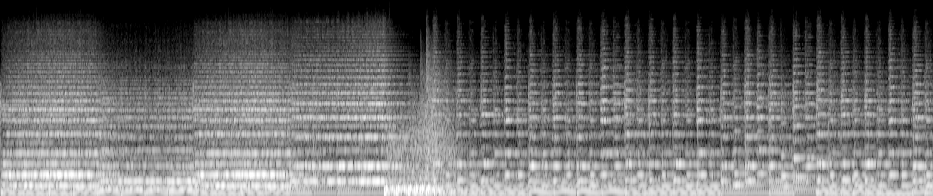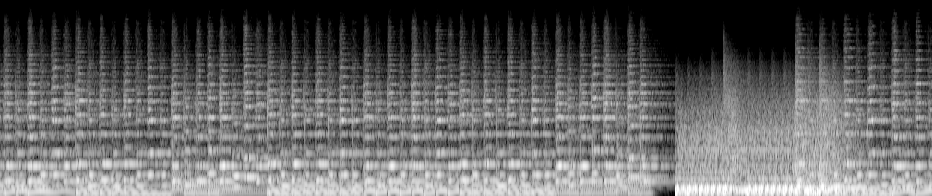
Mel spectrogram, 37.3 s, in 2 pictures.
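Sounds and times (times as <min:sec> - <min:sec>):
tension music: 0:00.0 - 0:37.3.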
